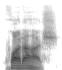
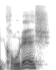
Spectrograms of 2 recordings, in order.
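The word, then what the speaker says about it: קודש: Now, when you say Kodesh, right, or Kodesh or Kadesh, that's of a Israeli pronunciation, right?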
